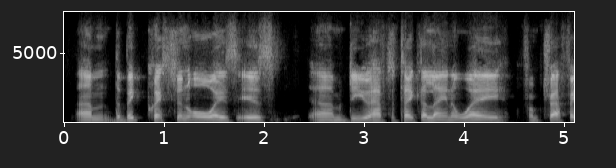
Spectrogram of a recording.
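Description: With a South African accent, a man speaks at a moderate pace in a fairly low pitch, monotone and flat, with a bright, sharp tone and a dry, close sound with no echo. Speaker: transportation planner and researcher. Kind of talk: interview.

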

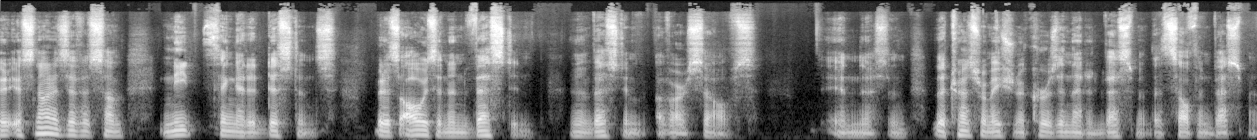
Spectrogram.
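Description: A man speaks at a moderate pace with a very deep, low pitch and a dark, mellow tone. Vocal fry runs through his ordinary pitch variation. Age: 80s+. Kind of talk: contemplative dialogue. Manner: reflective, halting with fillers.

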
